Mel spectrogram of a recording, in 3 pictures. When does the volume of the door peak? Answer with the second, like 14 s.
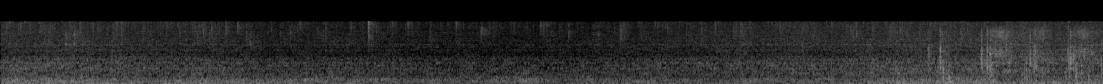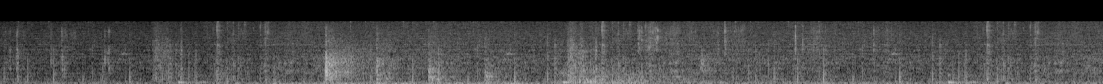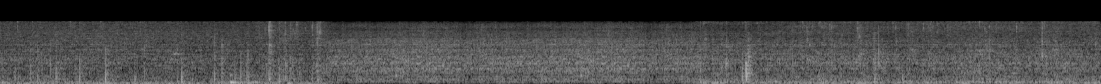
17 s.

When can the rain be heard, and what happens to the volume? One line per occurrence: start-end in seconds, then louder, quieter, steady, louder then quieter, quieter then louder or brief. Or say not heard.
0.0-33.0 louder.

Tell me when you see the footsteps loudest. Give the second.
14 s.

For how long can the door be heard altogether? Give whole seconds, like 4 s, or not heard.
2 s.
